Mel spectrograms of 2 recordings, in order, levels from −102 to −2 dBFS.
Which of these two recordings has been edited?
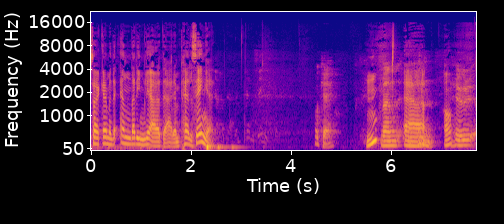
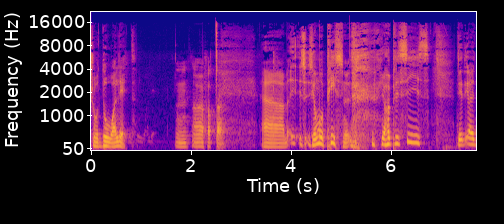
second; 1 cut; at 5.0 s

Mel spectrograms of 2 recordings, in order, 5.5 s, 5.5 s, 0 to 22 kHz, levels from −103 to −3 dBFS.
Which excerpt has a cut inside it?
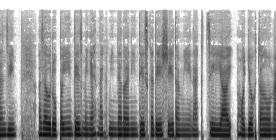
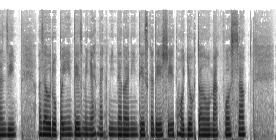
second; 1 cut; at 3.5 s

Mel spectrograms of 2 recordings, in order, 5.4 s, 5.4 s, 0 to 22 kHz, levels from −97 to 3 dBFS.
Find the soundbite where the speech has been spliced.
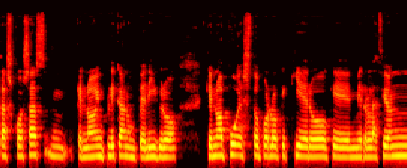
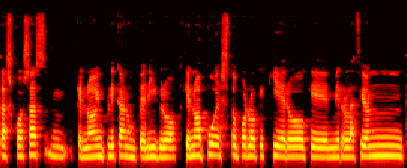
second; 1 cut; at 2.4 s

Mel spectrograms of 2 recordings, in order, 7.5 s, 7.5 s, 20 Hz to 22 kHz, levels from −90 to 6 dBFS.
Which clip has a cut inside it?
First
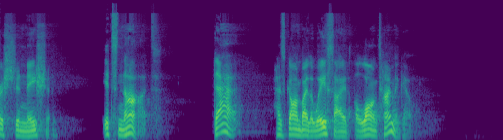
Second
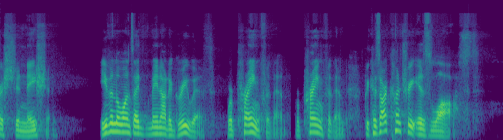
second; 2 cuts; at 1.4 s, 4.4 s

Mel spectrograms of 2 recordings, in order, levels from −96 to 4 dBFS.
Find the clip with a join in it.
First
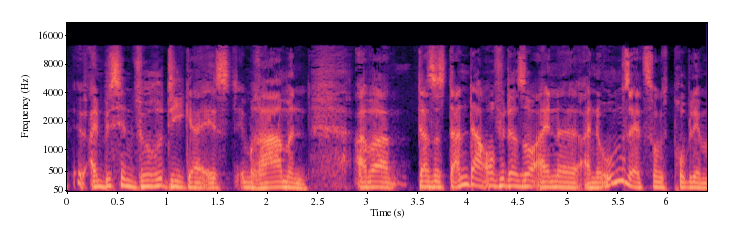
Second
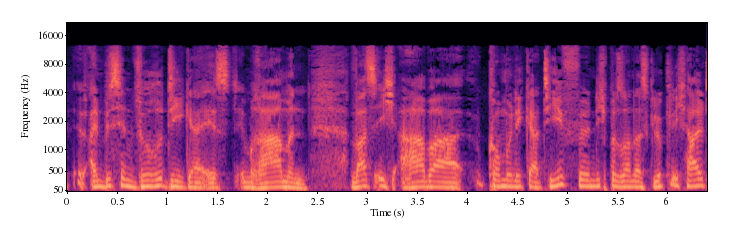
second; 1 cut; at 2.8 s

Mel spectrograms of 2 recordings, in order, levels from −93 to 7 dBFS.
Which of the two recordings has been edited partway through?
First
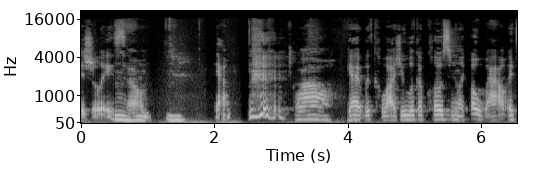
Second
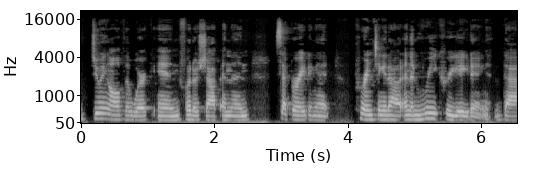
first; 1 cut; at 4.0 s

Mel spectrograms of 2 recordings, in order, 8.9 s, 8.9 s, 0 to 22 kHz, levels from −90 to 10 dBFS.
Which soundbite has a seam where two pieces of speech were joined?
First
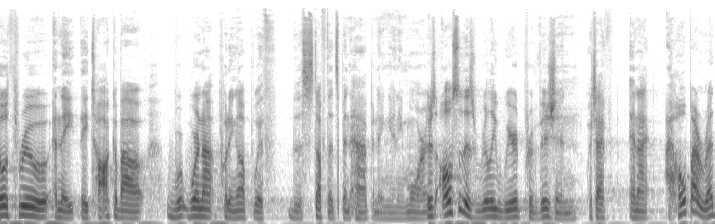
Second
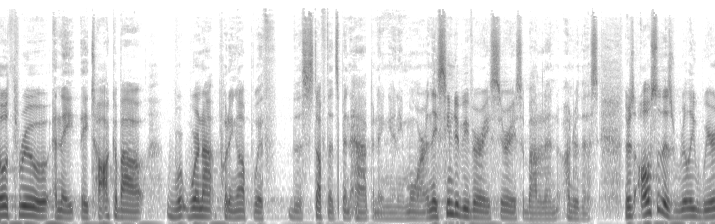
first; 1 cut; at 5.3 s

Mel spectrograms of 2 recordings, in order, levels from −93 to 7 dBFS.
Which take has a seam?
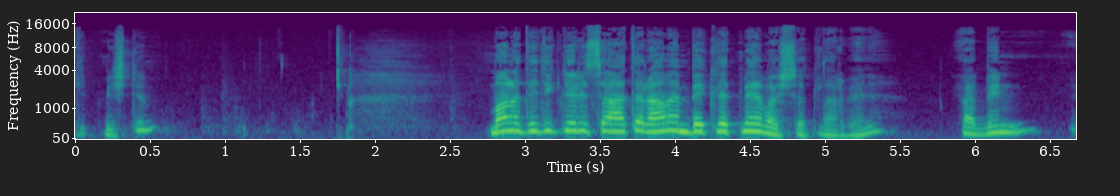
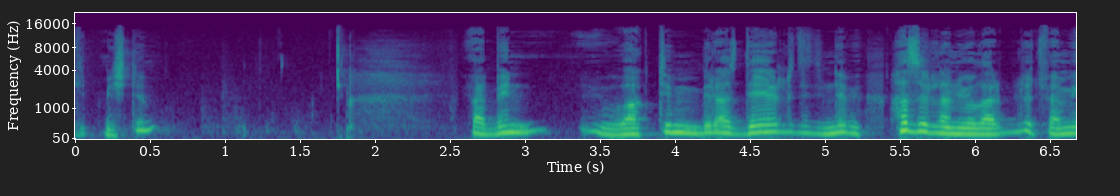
second; 2 cuts; at 2.5 s, 5.4 s

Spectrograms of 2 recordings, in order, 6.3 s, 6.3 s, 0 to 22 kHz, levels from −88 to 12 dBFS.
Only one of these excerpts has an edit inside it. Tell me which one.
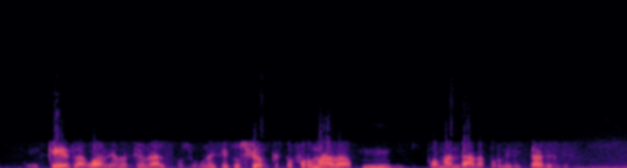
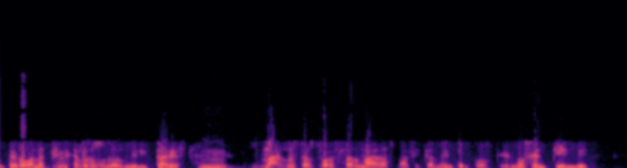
first; 1 cut; at 3.5 s

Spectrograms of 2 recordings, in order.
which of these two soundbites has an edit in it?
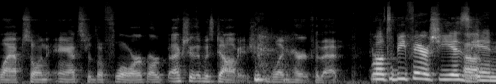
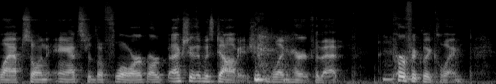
first; 1 cut; at 3.7 s

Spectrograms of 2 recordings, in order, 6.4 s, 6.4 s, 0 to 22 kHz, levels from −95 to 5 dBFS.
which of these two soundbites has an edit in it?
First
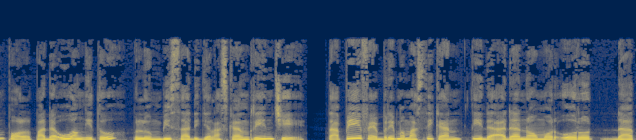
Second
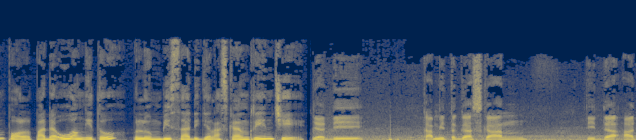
second; 2 cuts; at 3.1 s, 4.2 s

